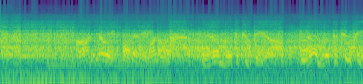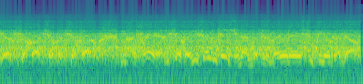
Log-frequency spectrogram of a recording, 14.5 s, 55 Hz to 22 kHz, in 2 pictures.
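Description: Cobra 148GTL CB radio receiving on AM channel 6 (27.025 MHz): several stations talking over one another at once, a loud, thin-sounding jumble of voices with no clear words.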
